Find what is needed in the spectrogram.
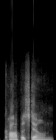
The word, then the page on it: copestone: American English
